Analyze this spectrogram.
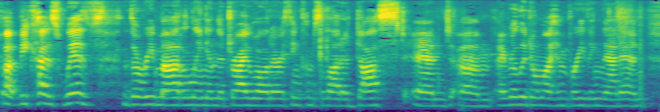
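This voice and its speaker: Against noticeable background noise, a woman talks at a fairly quick pace with hardly any pauses, her fairly high voice keeping fairly even intonation. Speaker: vlogger sharing family and fertility updates. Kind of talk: casual vlog update. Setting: at home. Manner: fast.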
